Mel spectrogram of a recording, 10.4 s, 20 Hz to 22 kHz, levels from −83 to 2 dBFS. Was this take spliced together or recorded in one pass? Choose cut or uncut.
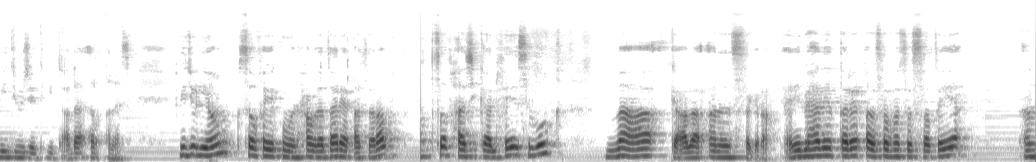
cut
